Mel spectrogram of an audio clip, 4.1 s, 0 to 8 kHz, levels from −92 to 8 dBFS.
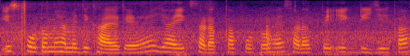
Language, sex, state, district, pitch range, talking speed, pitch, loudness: Hindi, female, Chhattisgarh, Raipur, 200-225 Hz, 260 wpm, 215 Hz, -19 LUFS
